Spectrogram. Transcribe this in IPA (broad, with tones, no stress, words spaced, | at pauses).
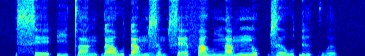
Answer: se˨˩ ʔi˧t̪a˨˩ŋ ɗa˨˦wɗa̰˧˥mzə˧˩msɛ̰˧˥ fa˧wna̰˧˥mno˦˥p̚ zə˨˦w ɗɨ˧kwə˨˩p̚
